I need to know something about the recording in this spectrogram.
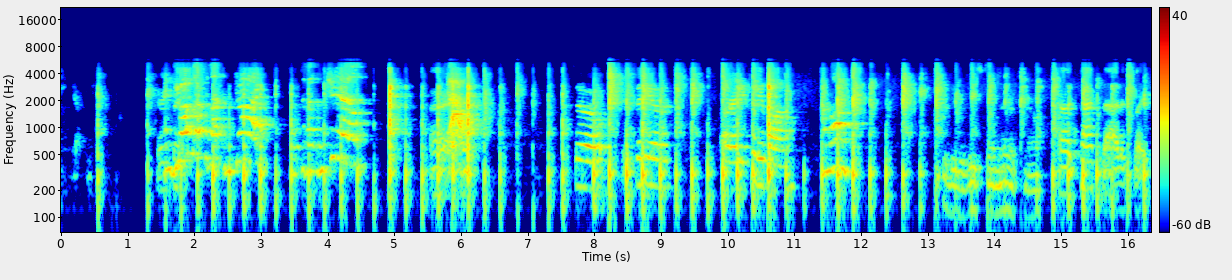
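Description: Rapid, irregular tapping of a small excavation-kit hammer and chisel chipping at a plaster dig block, with voices mixed in.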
